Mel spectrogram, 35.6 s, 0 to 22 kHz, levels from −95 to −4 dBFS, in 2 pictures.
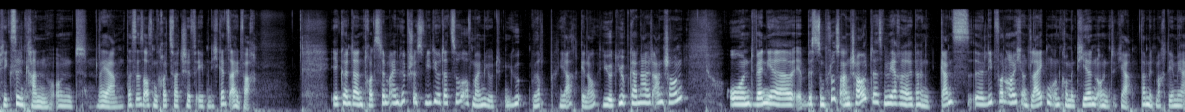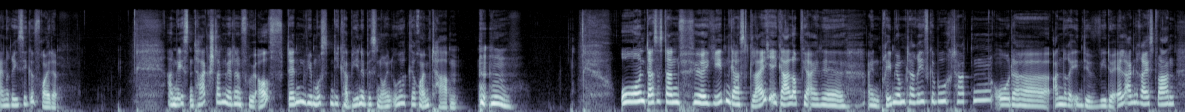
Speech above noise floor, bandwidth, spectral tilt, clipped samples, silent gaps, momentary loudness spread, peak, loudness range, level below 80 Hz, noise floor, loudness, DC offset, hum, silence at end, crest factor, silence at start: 43 dB; 16 kHz; -5.5 dB/octave; under 0.1%; none; 10 LU; -6 dBFS; 6 LU; -46 dBFS; -65 dBFS; -23 LUFS; under 0.1%; none; 0 s; 18 dB; 0 s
